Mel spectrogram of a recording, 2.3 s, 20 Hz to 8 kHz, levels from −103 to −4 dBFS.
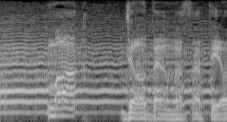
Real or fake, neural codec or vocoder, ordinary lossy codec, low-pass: fake; codec, 16 kHz, 16 kbps, FreqCodec, larger model; none; none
